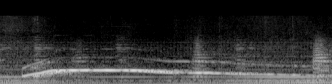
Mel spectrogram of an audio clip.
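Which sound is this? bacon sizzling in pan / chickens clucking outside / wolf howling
wolf howling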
